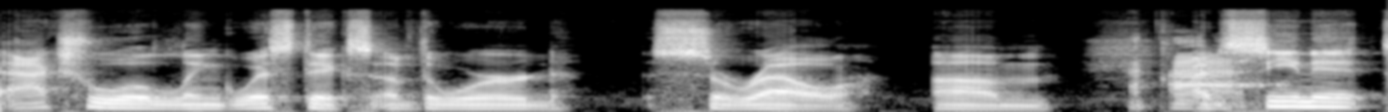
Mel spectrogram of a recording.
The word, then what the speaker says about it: Sorel: my product, my brand, Sorel, S-O-R, one single R-E-L, is called that because I have a speech impediment and I can't pronounce the letter R. So for me, trying to say Sorrel is like trying to say rural or terroir. It's an awful word.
